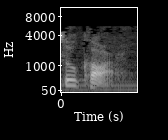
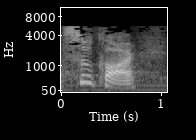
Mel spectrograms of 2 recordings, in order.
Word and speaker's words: Sychar: So he came to a town of Samaria called Sukkar I know it's pronounced, I mean, it's spelled S Y C H A R, but it's pronounced Sukar. So he came to the town of Samaria called Sukar, near the field that Jacob had given to his son Joseph.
